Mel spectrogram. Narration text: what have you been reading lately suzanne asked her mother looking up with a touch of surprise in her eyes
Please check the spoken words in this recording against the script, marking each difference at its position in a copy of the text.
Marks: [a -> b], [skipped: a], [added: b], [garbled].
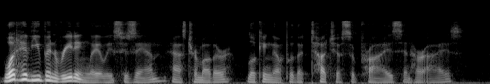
what have you been reading lately suzanne asked her mother looking up with a touch of surprise in her eyes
